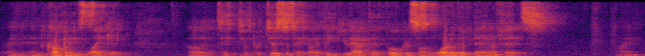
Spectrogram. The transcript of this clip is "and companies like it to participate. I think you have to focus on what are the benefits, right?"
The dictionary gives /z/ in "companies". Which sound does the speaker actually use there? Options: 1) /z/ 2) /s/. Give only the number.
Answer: 1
